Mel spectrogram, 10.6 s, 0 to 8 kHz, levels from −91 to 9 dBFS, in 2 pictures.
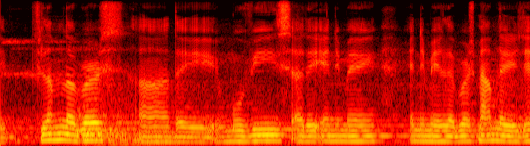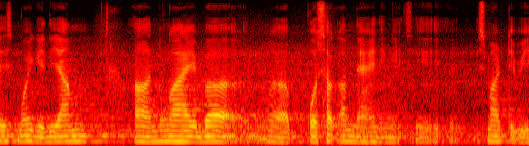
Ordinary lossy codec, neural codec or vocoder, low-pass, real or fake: none; none; none; real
